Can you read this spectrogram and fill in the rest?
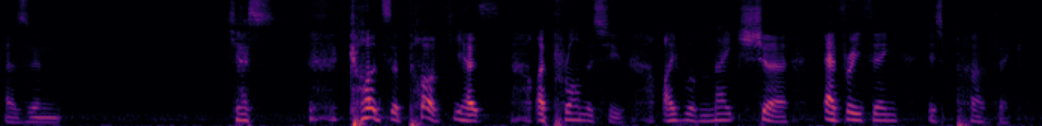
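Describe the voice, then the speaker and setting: A man playing an earnest, nervous young prince devoted to a dragon, in a halting, emotional ASMR roleplay addressed to the listener. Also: fairly high pitch, lively intonation, fairly bright tone, exaggerated voice. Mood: stunned, grateful, then giddy, overjoyed. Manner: halting, stammering, breathy sighs and whispers, emotional.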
